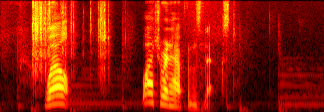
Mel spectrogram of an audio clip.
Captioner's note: stones rattling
